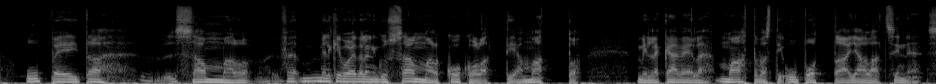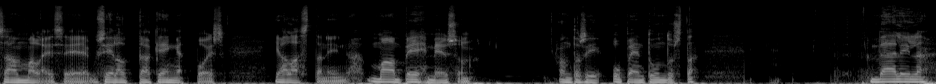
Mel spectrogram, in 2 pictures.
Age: 20-39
